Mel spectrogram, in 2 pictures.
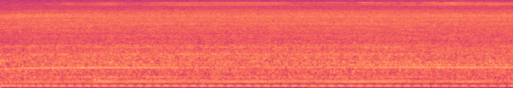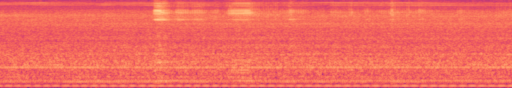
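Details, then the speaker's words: Vevor drill bit sharpener with CBN wheel grinding a split point: even motor hum at constant pitch with only a light, smooth grinding rasp; normal grinding operation. "doesn't grind a whole lot"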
